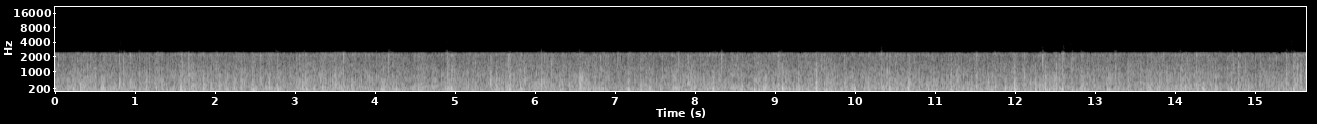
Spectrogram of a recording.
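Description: Steady rain, a dense patter of drops striking leaves and other surfaces.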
